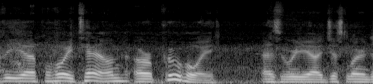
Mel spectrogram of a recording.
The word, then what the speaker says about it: Puhoi: All right, that's the Poy Hotel and Pub. All right, a little bit of the uh Poy town or Pu Hoy as we uh just learned it is pronounced.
